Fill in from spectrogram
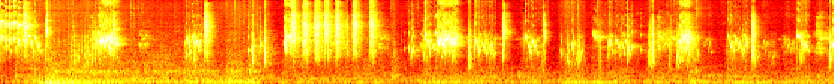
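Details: Pet budgerigars, happy and playing, keep up a lively run of raspy chirps, squeaks and warbled chatter in clustered bursts with brief pauses, plus a soft low thump early on.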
